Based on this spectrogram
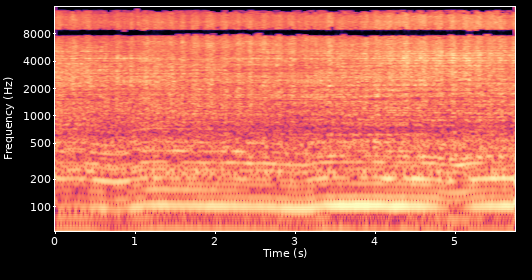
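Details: Old Toro Recycler mower cutting Kentucky bluegrass, binaural recording: a steady engine with a loud, rough rattling clatter from the drive system throughout. The noise was later solved with WD40.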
